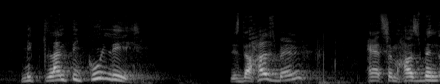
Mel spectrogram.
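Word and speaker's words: Mictlantecuhtli: I had to write it out phonetically. Mictlanticutli is the husband, handsome husband on the left.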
